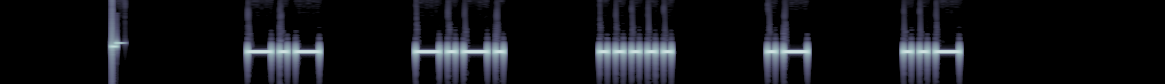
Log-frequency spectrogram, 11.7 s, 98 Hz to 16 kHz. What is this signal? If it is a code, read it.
Morse code, heard as a keyed tone, about 15 wpm, spaced as for 7 wpm, 700 Hz. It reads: KC5AU
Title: USA Call Signs - 5 Characters - 4x Character Spacing - 15wpm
